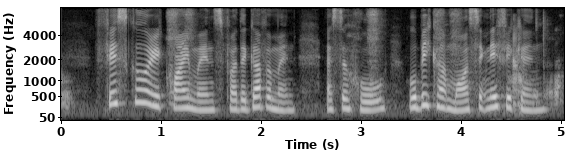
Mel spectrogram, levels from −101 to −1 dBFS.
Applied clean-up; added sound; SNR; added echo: none; Respiratory sounds; 17 dB; none.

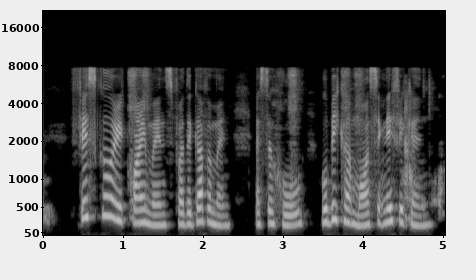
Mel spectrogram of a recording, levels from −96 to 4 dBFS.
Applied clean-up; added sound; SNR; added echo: classical method Wiener filter.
